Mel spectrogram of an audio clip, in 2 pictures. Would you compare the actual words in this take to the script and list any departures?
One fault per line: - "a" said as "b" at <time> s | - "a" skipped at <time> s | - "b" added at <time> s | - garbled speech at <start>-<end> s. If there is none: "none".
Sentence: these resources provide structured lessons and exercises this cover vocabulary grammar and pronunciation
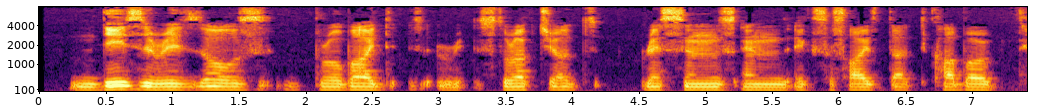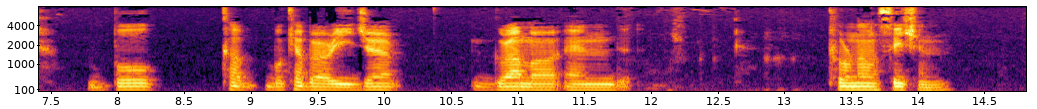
- "this" said as "that" at 6.4 s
